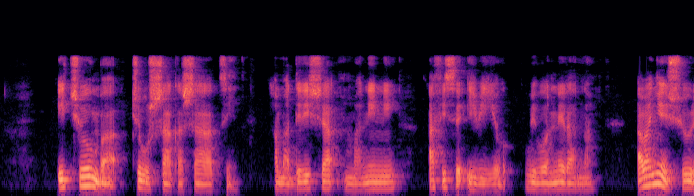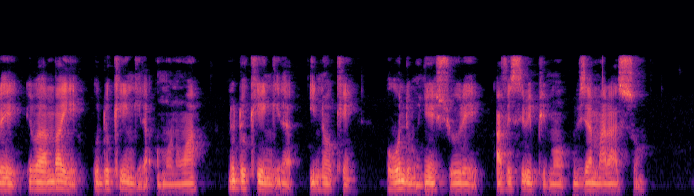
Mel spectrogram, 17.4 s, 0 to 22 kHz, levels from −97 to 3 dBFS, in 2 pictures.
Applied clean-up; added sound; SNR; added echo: none; none; none; none.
